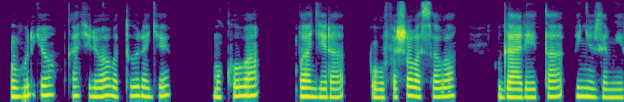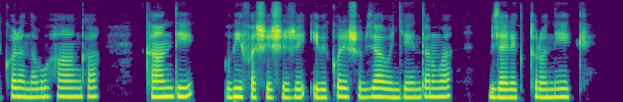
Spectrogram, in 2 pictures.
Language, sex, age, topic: Kinyarwanda, female, 18-24, government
